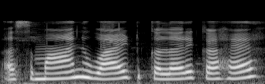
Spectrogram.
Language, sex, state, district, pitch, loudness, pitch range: Hindi, female, Jharkhand, Ranchi, 270 Hz, -11 LUFS, 255-295 Hz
